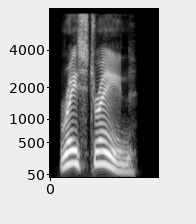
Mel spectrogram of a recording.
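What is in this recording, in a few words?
"restrain", English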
